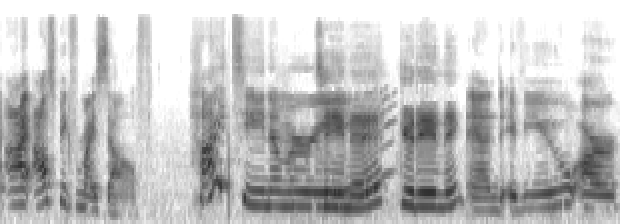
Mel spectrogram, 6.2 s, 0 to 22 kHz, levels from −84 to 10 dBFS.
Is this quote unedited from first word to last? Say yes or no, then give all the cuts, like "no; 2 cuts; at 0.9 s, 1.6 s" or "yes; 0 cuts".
no; 1 cut; at 4.6 s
